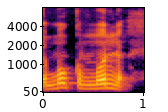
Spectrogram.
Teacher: یہاں پر ہم من اور مو نہیں کریں گے، اخفا نہیں کریں گے اور غنہ بھی نہیں کریں گے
